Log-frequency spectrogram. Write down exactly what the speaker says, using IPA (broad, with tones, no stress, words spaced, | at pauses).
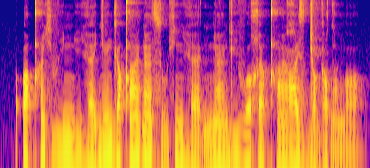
ʔɒ˦qʰĩ˧çvi˧ ɲi˧ɦæ˧ɟẽ˦ ɡʲɒ˦qʼæ̃˦ɠæ̃˦ su˨çĩ˦ɦæ˦˨ɡ ɲæ̃˧ɡi˦vo˦χe˧ qʰæ̃˧ʕe˦zɟɒ˧ ɡu˦dˤĩ˨ŋɒ˨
